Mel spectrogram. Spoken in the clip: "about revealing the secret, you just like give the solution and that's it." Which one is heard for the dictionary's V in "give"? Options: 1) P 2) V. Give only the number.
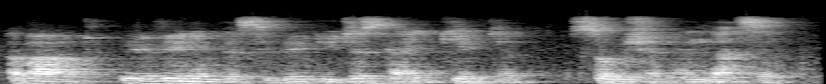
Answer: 1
